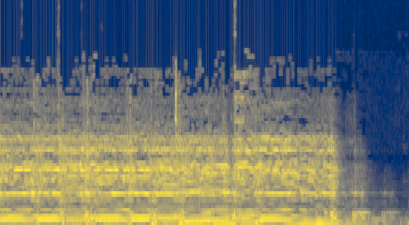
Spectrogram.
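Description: Electric guitar picking a single-note melody line, one note after another, with the last note fading out about three and a half seconds in.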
